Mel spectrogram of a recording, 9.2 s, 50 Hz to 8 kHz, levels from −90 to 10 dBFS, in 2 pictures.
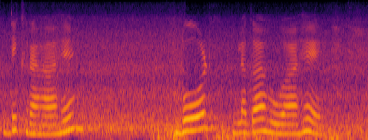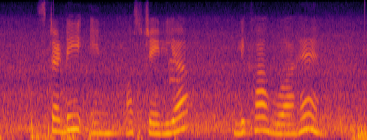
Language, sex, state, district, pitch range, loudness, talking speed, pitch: Hindi, female, Punjab, Kapurthala, 210-275 Hz, -15 LUFS, 85 wpm, 240 Hz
